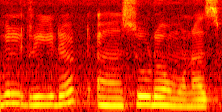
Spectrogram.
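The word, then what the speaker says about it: Pseudomonas: ஸோ you will read out சூடோமோனாஸ். P is silent okay.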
